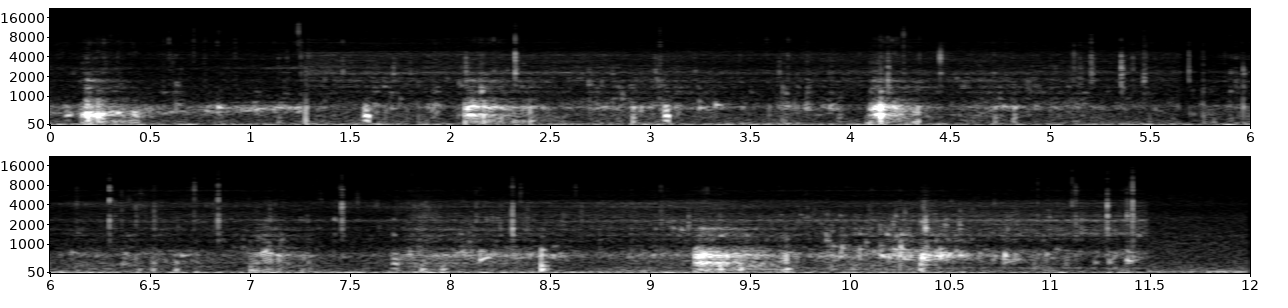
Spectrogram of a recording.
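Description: Underwater sound through a GoPro's waterproof housing: muffled bubbling and gurgling with scattered clicks and a few louder knocks. A faint steady whine runs under it and cuts off near the end.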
